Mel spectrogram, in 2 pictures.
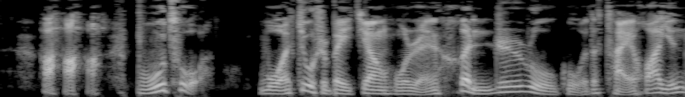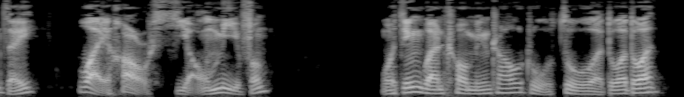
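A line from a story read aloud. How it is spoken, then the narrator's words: Smug laughing. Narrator (Chinese): 书生哈哈大笑，得意的说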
